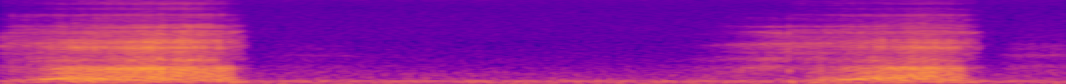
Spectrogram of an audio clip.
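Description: Two harsh, rasping snores about four seconds apart, separated by quiet breathing; snoring.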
